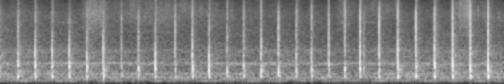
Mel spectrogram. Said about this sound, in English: Experts will tap on a cheese with a little hammer to listen for cracks, bubbles, or other faults. The cheese has not been fully approved. We try to listen to the problem which is inside.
